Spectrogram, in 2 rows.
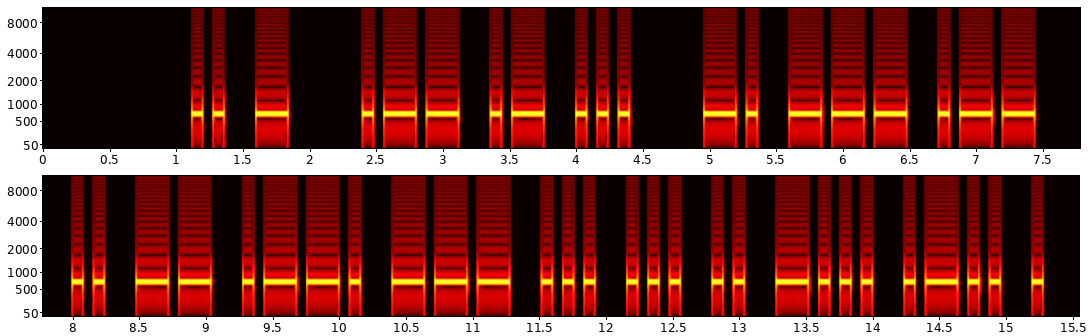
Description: Morse code, heard as a keyed tone, about 15 wpm, 700 Hz. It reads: IT WAS NOW IMPOSSIBLE
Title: Sentences from Top 1100 Words 15wpm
